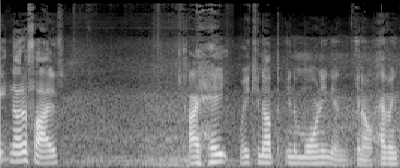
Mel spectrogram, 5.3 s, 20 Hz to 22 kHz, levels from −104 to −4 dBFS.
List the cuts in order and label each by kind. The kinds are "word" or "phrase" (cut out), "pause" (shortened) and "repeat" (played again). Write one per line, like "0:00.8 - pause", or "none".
0:03.1 - pause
